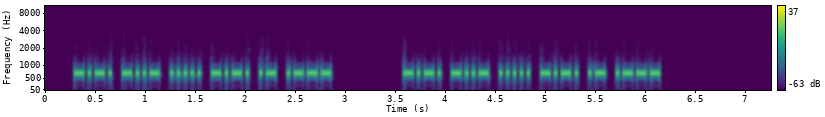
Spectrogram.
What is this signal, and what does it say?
Morse code, heard as a keyed tone, about 34 wpm, 700 Hz. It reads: CX5CAJ CX5CAJ
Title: DXCC-100 Call Signs - 6 Characters - Repeated 2x - 35wpm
